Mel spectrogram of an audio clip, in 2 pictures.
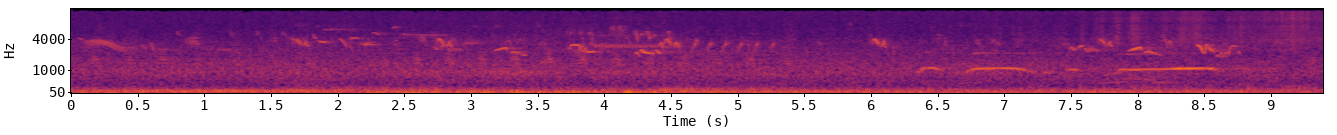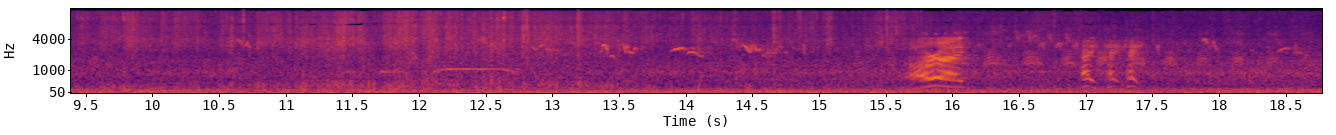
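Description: Wind rumbles outdoors in an open field.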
